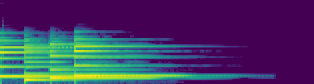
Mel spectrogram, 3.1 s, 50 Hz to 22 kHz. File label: Bb Minor Major 7th Sharp 5th Bb down Ukulele; BbmM7#5; arpeggiated; JGuitar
